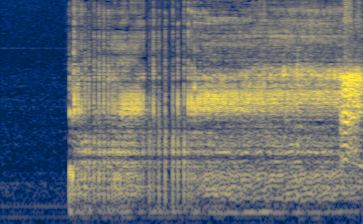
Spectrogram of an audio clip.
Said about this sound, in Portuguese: Peido longo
